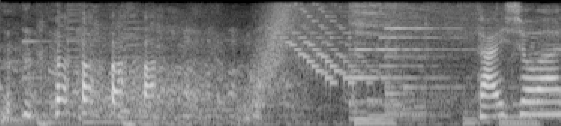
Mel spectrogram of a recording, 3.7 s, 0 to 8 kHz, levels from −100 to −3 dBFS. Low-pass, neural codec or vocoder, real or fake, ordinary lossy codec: 7.2 kHz; none; real; none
